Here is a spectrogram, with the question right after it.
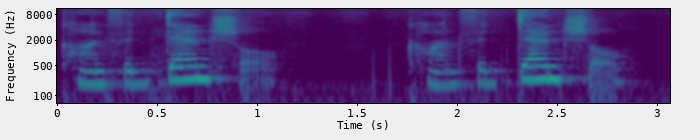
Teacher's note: confidential with emphasis on the third syllable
